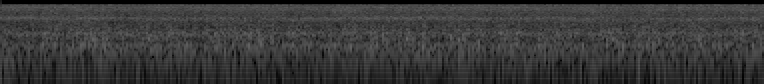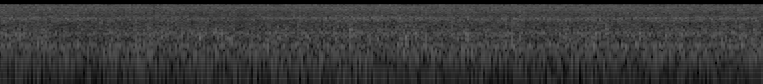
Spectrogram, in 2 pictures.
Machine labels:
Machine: pump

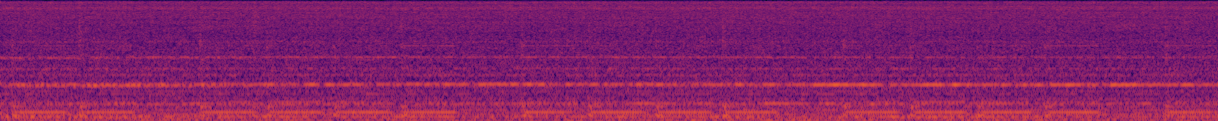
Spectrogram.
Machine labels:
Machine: slide rail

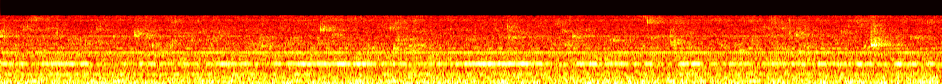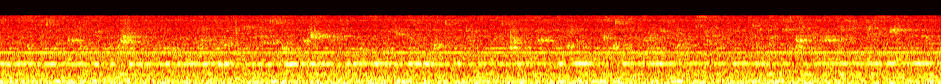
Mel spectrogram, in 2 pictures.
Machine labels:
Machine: pump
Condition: normal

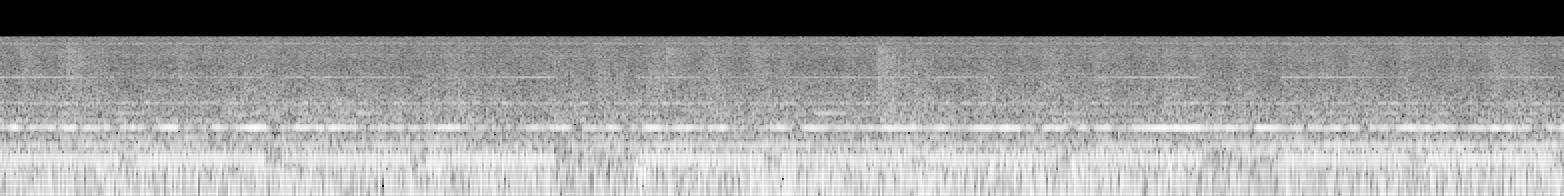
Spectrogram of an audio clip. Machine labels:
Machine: slide rail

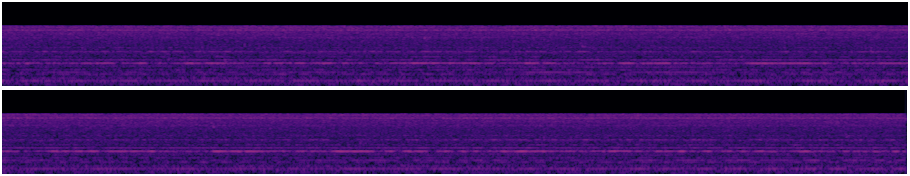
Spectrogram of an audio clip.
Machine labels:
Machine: pump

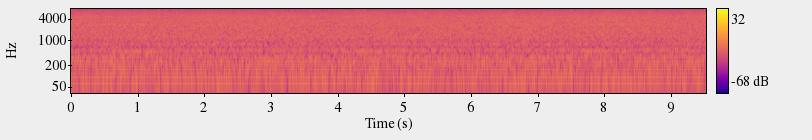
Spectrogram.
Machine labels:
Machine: slide rail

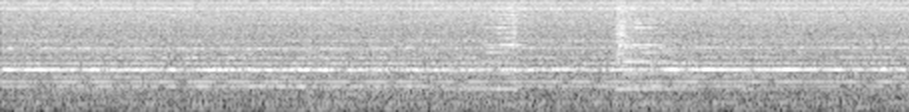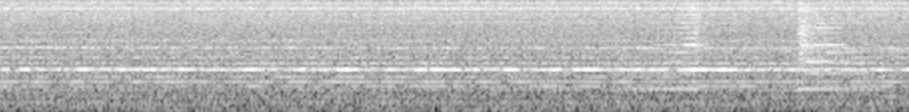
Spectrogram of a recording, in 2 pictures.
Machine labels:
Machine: slide rail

